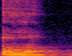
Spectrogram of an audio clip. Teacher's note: bukan a di depan mulutnya ini tapi di bawah tenggorokan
